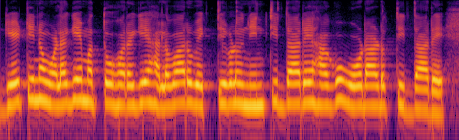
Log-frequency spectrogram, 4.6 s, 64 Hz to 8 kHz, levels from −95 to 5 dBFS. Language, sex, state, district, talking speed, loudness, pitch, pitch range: Kannada, female, Karnataka, Bangalore, 115 wpm, -12 LUFS, 220 Hz, 210-230 Hz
